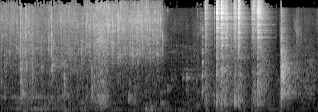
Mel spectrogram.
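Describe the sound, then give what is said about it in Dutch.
Water runs from a tap as hands are washed, a steady splashing rush. The flow then stops, and a few sharp clinks and knocks follow. “Hier mijn handen wassen.”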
